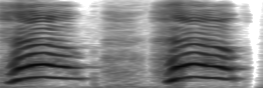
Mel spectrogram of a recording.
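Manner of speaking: high, loud mock shout; cry for help. Elgin running up to the truck, mock cry for help. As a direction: imitate someone shouting for rescue.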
